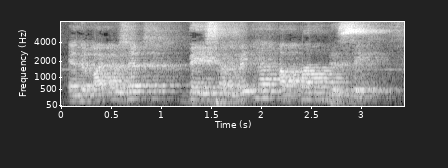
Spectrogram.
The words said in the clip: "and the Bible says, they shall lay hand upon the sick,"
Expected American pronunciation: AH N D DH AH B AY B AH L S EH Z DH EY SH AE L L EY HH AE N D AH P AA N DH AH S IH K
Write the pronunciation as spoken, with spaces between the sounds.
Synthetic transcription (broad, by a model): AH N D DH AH B AY B AH L S EH Z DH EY S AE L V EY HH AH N AH P AA N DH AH S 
